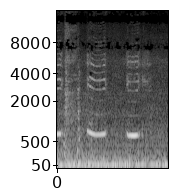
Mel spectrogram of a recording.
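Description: A vehicle's electronic warning beeper sounding short, repeated high tones a little under a second apart, heard inside the cab while the vehicle is manoeuvred, over a low engine rumble. A brief rattle comes just after the start.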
